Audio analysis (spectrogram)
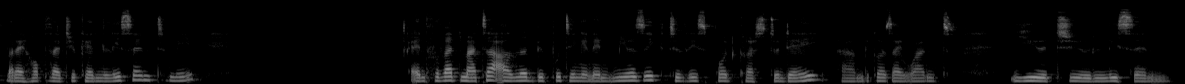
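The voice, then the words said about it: Slightly hoarse voice. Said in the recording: “my voice is a little bit hoarse ... I have a little cold”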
